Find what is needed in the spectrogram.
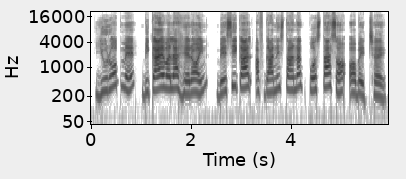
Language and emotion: Maithili, neutral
